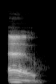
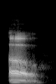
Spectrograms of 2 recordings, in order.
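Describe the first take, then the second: First: The vowel sounds tight and narrow. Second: The vowel sounds open and relaxed. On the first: "In Baltimore, it gets really, really tight and narrow" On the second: "in general American"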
